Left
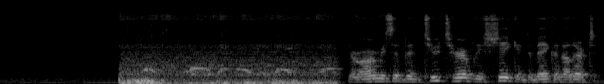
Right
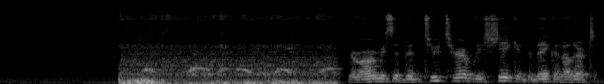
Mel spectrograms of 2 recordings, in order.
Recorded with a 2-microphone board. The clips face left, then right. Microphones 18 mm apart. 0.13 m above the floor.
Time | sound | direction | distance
1.2 | a bird | 10° right (ahead or behind) | 2 m
3.5 | a man speaking | 20° left (ahead or behind) | 1.0 m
